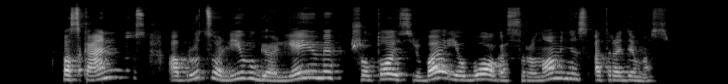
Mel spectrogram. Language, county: Lithuanian, Kaunas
